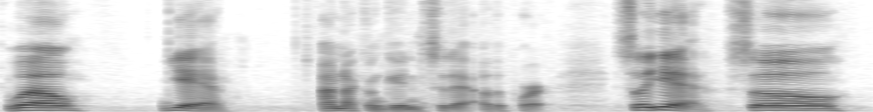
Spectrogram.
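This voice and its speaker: A woman's voice: low voice, moderate pace, fairly bright tone. A woman hosting a casual astrology livestream, answering viewer questions bluntly with slang and the odd swear word.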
